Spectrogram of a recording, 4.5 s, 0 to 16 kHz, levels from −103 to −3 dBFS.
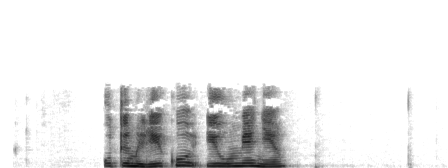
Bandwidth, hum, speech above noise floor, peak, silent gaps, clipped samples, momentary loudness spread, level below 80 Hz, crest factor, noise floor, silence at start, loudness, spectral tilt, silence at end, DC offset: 7.8 kHz; none; over 74 dB; -2 dBFS; none; under 0.1%; 15 LU; -62 dBFS; 18 dB; under -90 dBFS; 1.05 s; -16 LUFS; -5 dB/octave; 1.65 s; under 0.1%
